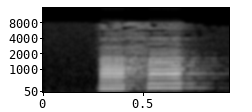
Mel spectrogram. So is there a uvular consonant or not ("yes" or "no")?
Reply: no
